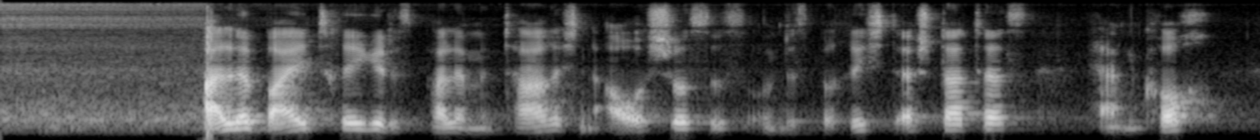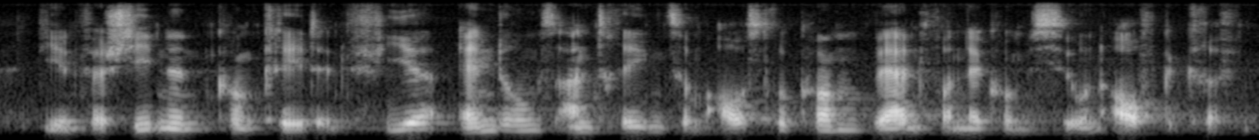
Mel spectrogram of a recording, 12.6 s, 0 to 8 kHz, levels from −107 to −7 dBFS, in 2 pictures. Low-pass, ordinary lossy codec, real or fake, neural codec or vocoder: 7.2 kHz; none; real; none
